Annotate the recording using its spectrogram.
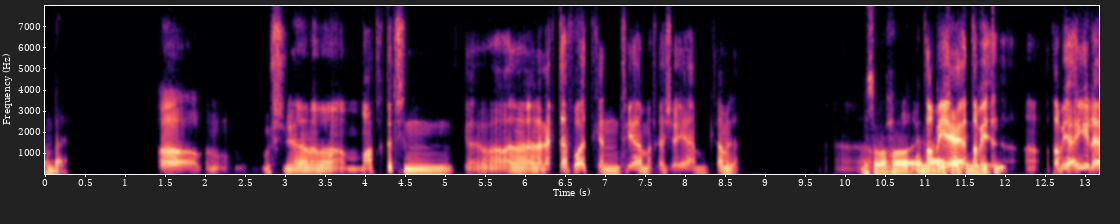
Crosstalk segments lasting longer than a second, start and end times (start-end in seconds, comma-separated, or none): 10.2-11.8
